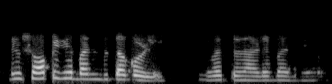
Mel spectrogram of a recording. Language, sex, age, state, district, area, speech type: Kannada, female, 30-45, Karnataka, Udupi, rural, conversation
